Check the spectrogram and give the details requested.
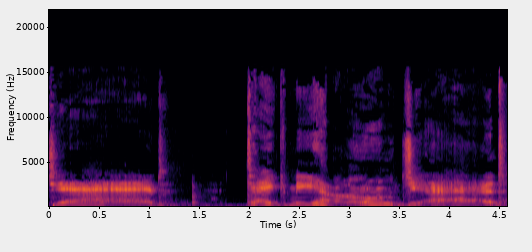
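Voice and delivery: odd, very slow put-on creature voice, one word stretched. Posing a question about a Pokemon that speaks this way: voice of a talking Pokemon. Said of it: "it spoke like this".

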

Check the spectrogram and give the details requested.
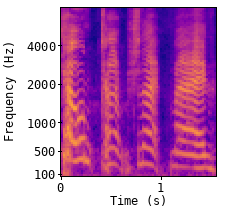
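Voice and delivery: imitated, commanding shout. Retelling shouting at a man about to take their bag, retelling a commanding shout. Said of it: "I shouted, ... In a very commanding voice".

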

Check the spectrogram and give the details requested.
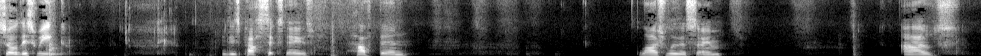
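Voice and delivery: speaking with chewing gum in the mouth. Recording a weekly update while putting away laundry, talking with chewing gum. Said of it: "I've got chewing gum in my mouth".

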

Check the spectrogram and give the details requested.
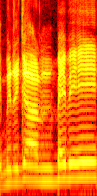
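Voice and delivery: bad put-on man's voice, high and loud. Retelling a scene where the shot man walks up to her: terrible impression of the man. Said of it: "that's my terrible impression".

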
